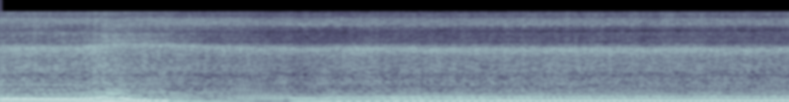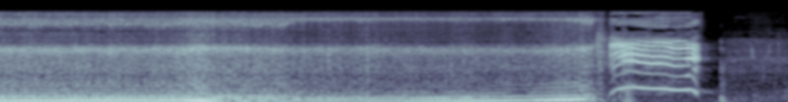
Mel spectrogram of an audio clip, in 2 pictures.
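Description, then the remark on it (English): A voice imitates a race car engine with a loud, steady buzzing drone lasting several seconds, ending in a quick high rising whine before cutting off. “okay, I went off in a race car and I came back to get my spinny stick.”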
